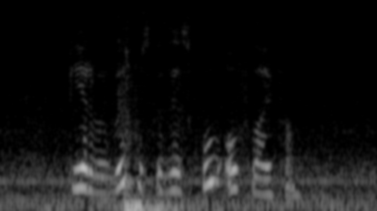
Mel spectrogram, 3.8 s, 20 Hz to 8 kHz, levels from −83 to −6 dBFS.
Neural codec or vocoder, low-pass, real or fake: none; 7.2 kHz; real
